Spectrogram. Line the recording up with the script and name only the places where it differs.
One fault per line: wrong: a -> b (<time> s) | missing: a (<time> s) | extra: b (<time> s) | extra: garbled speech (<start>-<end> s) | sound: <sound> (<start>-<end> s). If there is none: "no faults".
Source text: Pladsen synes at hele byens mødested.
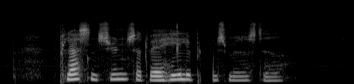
extra: være (1.5 s)
sound: dropout (2.0-2.1 s)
